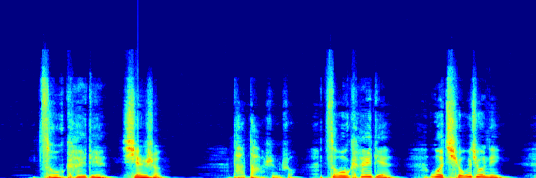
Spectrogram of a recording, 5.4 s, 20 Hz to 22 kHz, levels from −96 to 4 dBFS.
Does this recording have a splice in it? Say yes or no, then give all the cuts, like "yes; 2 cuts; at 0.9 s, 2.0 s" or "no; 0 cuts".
no; 0 cuts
